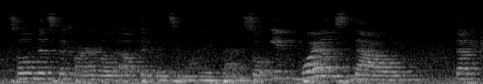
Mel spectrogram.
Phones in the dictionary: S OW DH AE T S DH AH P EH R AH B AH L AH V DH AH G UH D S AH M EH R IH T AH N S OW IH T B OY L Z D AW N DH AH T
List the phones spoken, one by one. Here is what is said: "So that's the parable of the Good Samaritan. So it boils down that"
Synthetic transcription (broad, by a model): S OW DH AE T S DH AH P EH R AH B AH L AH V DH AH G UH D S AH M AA L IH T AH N S OW IH T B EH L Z D AW N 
